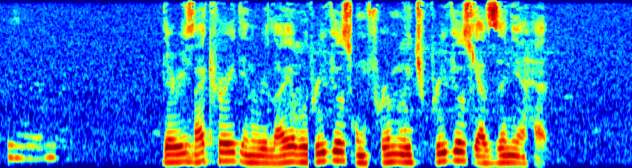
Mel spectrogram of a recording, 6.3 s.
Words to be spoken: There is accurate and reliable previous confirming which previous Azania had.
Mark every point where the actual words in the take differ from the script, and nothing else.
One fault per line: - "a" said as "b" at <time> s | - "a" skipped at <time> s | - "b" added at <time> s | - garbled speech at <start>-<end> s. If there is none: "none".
none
